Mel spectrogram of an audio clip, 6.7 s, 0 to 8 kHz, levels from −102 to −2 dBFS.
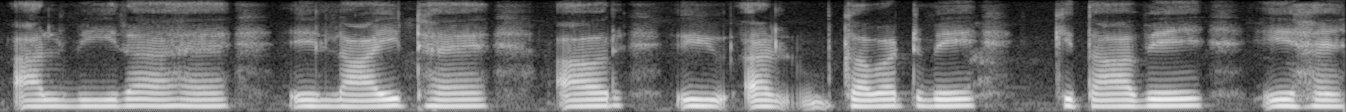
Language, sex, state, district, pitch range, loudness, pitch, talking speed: Hindi, male, Goa, North and South Goa, 165-175 Hz, -17 LUFS, 170 Hz, 90 wpm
